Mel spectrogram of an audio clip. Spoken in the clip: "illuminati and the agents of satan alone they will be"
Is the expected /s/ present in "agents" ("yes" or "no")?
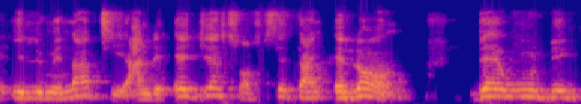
yes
